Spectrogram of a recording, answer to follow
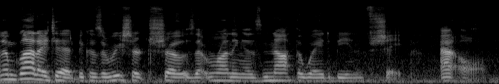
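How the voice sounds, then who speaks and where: There is noticeable background noise behind a woman with a fairly low pitch. Her intonation is fairly even and her pace moderate. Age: 60s. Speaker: wellness teacher. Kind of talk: casual talk during live self-care session. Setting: livestream at home. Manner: halting, many fillers.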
